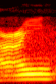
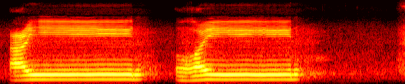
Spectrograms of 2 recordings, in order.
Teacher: عین اس طرح ایسا نہیں پڑھیں کہ عین کی آواز ناک میں چلی جائے، بلکہ ناک میں نہیں جائے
